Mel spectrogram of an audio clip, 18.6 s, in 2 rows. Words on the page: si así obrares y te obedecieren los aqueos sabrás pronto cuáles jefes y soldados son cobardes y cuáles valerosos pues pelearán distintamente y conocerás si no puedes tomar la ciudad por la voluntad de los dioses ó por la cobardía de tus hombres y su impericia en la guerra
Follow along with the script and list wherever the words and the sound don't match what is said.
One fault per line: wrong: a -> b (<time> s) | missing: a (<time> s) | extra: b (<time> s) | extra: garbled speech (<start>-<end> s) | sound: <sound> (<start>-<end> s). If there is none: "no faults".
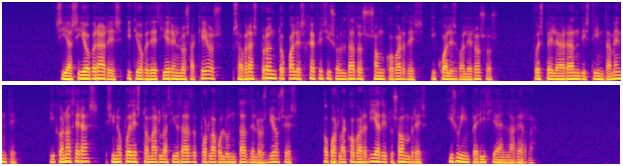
no faults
